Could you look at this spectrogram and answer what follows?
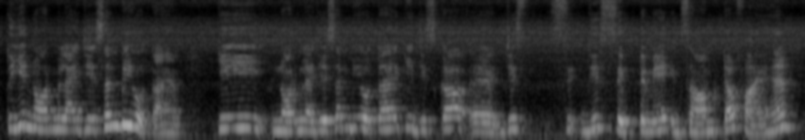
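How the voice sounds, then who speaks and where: A woman talks students through exam preparation in a loose, chatty way, circling back and repeating herself. Her voice sits fairly high. The recording carries a noticeable echo of the room. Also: a little hiss or hum. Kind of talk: informal advice talk to students.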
